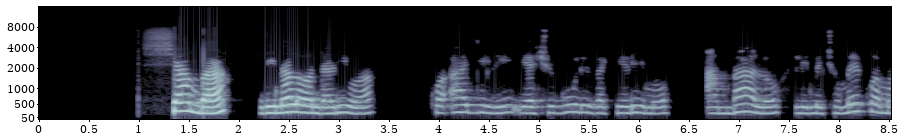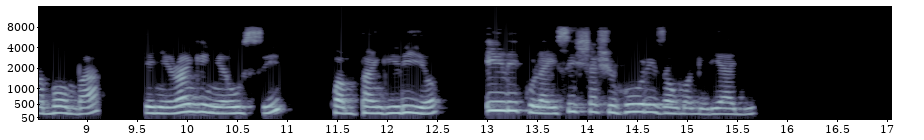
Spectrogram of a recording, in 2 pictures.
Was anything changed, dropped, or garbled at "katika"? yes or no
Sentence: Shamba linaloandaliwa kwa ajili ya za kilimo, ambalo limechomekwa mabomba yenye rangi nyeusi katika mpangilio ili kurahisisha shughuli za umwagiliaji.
yes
